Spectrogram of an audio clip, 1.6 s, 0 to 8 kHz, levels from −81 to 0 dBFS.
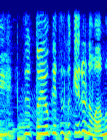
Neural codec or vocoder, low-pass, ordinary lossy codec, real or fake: none; 7.2 kHz; none; real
